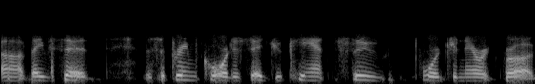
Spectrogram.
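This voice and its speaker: A woman with a Southern US accent, at a fairly slow pace. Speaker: health activist. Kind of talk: radio interview.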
